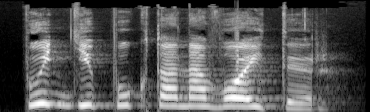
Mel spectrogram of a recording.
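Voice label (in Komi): пыдди пуктана войтыр, Komi, female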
